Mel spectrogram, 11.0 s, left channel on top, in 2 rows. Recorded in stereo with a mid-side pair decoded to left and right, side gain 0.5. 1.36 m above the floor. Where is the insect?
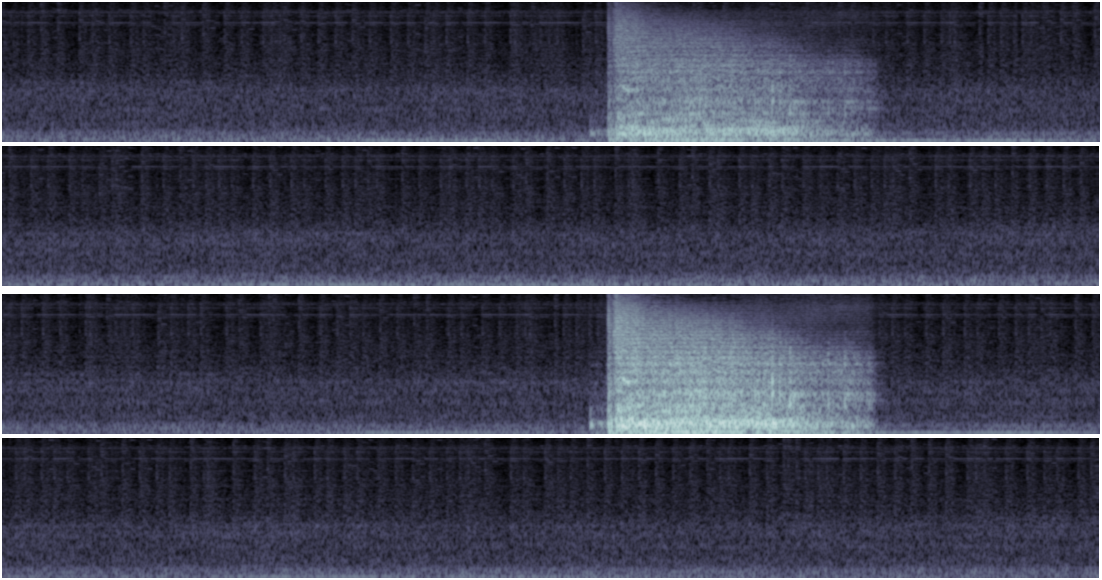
10° left, 0.9 m.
